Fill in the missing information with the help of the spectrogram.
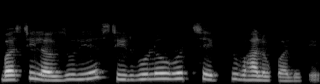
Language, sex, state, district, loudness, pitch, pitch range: Bengali, female, West Bengal, Kolkata, -26 LUFS, 225 Hz, 205-260 Hz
